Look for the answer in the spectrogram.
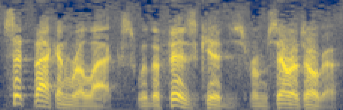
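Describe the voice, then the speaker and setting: A man reading a sponsor message for a radio broadcast with a lively sing-song lilt. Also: a bass voice, moderate pace, creaky, slightly rough. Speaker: sponsor announcer. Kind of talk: sponsor tag read. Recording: dull 1960s radio broadcast.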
